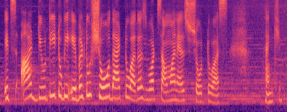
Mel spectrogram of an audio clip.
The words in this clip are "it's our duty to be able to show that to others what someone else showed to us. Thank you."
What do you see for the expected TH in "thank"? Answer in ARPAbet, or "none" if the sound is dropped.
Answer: T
